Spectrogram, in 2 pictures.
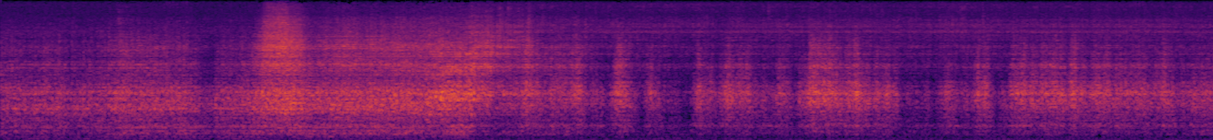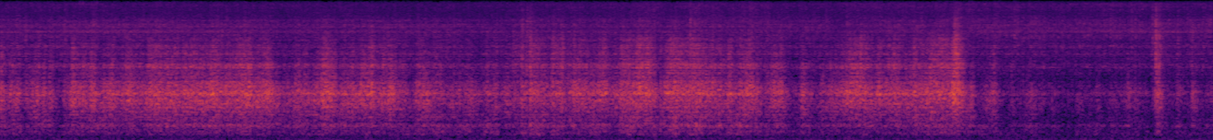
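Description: Oxy-acetylene gas-welding torch flame hissing steadily while steel is gas-welded with a filler rod. Louder for the first few seconds, then lower and unsteady, easing off near the end.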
